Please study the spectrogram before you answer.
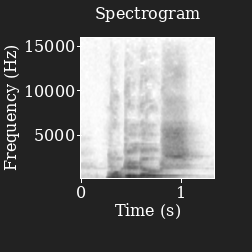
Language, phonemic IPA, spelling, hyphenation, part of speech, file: Dutch, /ˈmudəloːs/, moedeloos, moe‧de‧loos, adjective, Nl-moedeloos.ogg
- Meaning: despondent, discouraged (in low spirits from loss of hope or courage)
